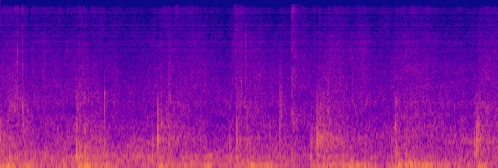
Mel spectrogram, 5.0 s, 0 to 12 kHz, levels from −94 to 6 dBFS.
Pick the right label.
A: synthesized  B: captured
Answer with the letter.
A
